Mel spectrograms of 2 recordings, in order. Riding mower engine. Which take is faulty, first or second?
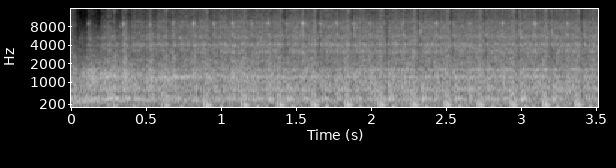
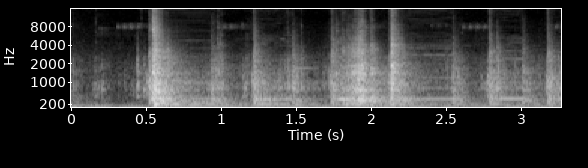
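second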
